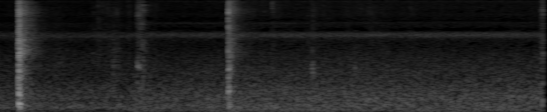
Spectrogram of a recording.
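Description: Palm leaves rustle as fruit is pulled from a bunch.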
